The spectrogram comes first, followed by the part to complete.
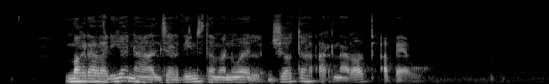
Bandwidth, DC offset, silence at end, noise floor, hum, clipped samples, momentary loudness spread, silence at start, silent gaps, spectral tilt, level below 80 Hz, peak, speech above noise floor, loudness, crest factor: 11.5 kHz; under 0.1%; 1.3 s; -65 dBFS; none; under 0.1%; 8 LU; 0.65 s; none; -6 dB/octave; -70 dBFS; -6 dBFS; 38 dB; -27 LUFS; 22 dB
